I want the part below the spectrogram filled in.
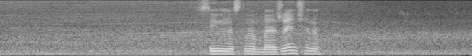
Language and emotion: Russian, neutral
